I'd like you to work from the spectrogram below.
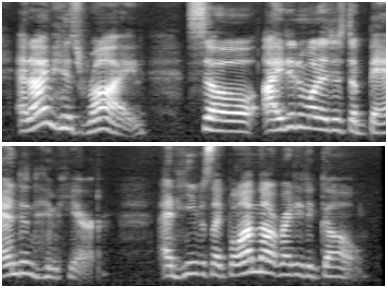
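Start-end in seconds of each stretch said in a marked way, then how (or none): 4.6-5.6 irritable, short-tempered, curt delivery. Retelling the friend's reply when asked to leave: imitating a short-tempered reply. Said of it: "really short-tempered with me".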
